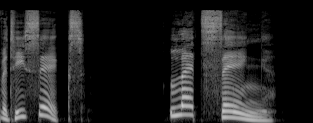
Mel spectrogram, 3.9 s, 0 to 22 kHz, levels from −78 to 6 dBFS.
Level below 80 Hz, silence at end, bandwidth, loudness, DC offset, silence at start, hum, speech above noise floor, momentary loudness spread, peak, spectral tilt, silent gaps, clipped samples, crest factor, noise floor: -60 dBFS; 0.5 s; 15.5 kHz; -20 LUFS; under 0.1%; 0 s; none; over 70 dB; 11 LU; -4 dBFS; -3.5 dB/octave; none; under 0.1%; 18 dB; under -90 dBFS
